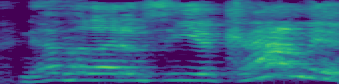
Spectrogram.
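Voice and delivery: high, drawling devil impersonation; Al Pacino impression. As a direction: drag the words out with mock relish. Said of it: "Pacino's sitting at the head".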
